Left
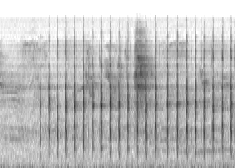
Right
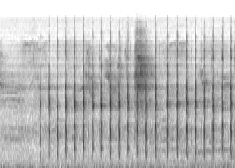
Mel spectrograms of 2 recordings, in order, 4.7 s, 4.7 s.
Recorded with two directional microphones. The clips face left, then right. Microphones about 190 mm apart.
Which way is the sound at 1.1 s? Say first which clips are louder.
Right 1 dB; 30° right (ahead or behind).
